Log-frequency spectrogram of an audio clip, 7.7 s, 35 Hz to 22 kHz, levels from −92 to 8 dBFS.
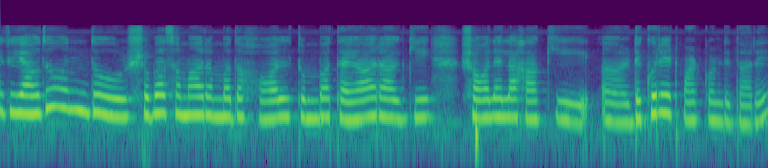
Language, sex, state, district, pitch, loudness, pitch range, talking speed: Kannada, female, Karnataka, Dakshina Kannada, 245 Hz, -17 LUFS, 230-270 Hz, 100 wpm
